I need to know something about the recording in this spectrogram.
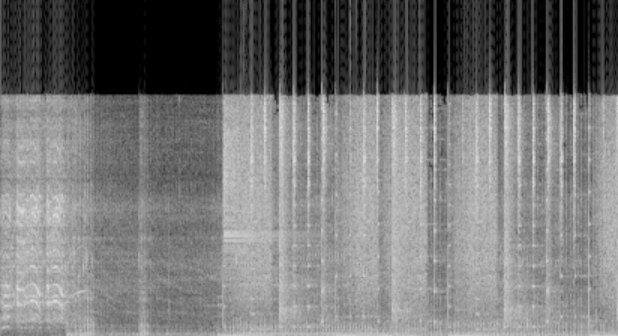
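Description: A V-twin cruiser motorcycle engine starts about a second in and runs. From about three seconds in, loud electronic music with a heavy bass beat comes over it and is the loudest sound.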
